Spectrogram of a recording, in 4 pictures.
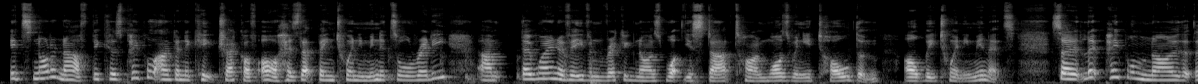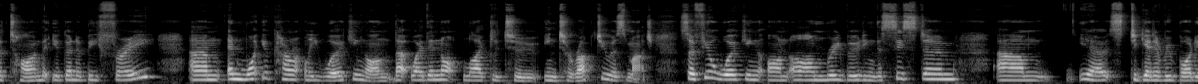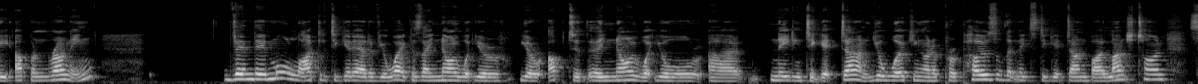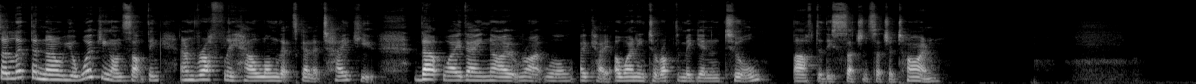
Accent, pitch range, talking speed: Australian, 175-225 Hz, 205 wpm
